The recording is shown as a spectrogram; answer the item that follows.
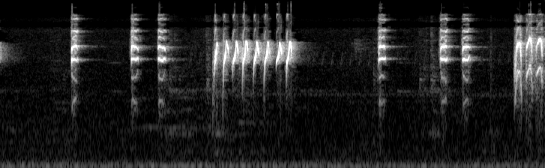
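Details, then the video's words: Konin singing energetically as a tutor for magpie robins and fighting doves; isolated sharp high chips in pairs, a fast pulsed buzzy trill, then another harsh burst at the end. "Masteran Konin Gqcor Nembak Full isian Buat Isian Buring kicau"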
